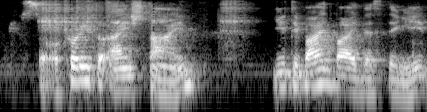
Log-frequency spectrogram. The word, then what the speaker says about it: Einstein: Or if you follow the original German pronunciation is Einstein, meaning 1 stone So according to Einstein, you divide by this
